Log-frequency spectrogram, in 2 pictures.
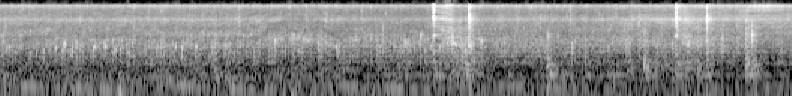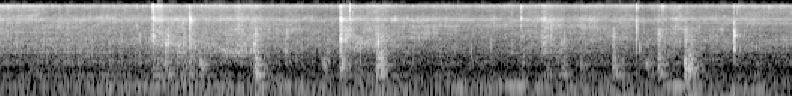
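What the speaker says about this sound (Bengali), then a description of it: "এরপরে আমি মাংসটাকে ছেড়ে দেবো" Meat frying in hot oil with dried red chilli in a home kitchen: a quiet, steady sizzle and bubbling, broken by occasional light clicks and scrapes of stirring.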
